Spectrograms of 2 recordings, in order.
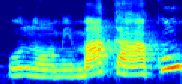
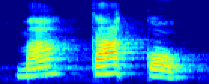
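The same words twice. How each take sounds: First: Said in the usual way. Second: "macaco" drawn out slowly, ma-ca-co; slow syllable by syllable. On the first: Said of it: "Aqui eu tenho o macaco". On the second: Shown as a demonstration. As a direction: stretch "macaco" out slowly, each syllable apart.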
